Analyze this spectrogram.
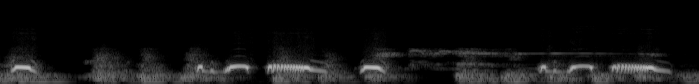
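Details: Spotted dove cooing on the lunar new year's first day, its phrase of quick paired notes, a drawn-out falling coo and a short end note heard twice over a steady low rhythmic thumping background.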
